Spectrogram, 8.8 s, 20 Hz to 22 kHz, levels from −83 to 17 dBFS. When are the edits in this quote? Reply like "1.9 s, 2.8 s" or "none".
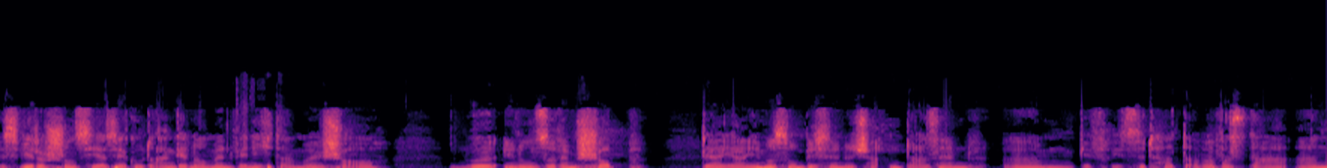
4.7 s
